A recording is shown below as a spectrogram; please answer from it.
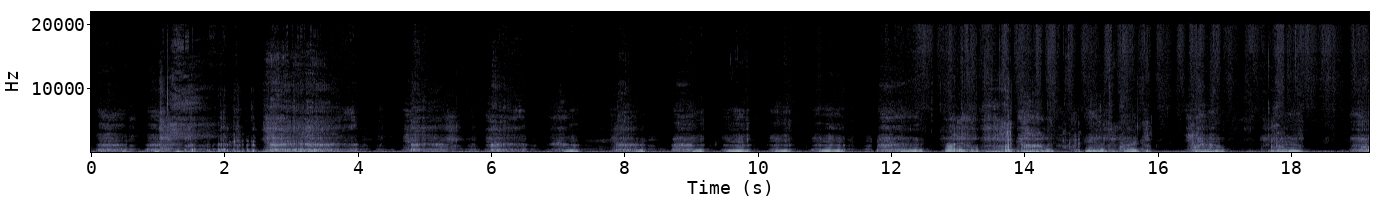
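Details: A cat named Blue purring: a deep, rumbling purr that swells and fades in rhythmic pulses, roughly one per second, following each breath in and out.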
